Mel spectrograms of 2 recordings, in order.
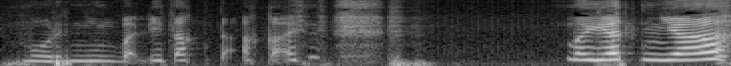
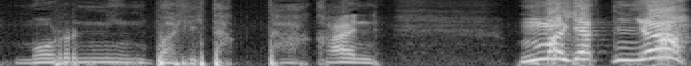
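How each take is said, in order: First: It is said in a pleading way. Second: It is said in an angry way.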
